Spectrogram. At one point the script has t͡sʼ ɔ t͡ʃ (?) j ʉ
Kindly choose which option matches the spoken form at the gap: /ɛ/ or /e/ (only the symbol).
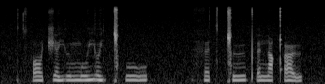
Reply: ɛ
